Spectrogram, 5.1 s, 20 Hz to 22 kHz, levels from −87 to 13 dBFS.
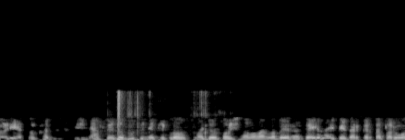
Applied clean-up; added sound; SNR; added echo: classical method Wiener filter.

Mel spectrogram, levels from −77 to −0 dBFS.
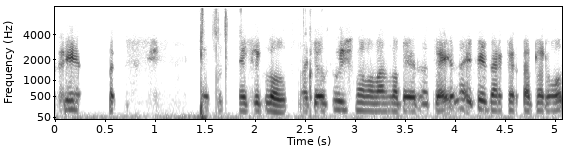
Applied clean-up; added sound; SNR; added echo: neural diffusion model UNIVERSE++.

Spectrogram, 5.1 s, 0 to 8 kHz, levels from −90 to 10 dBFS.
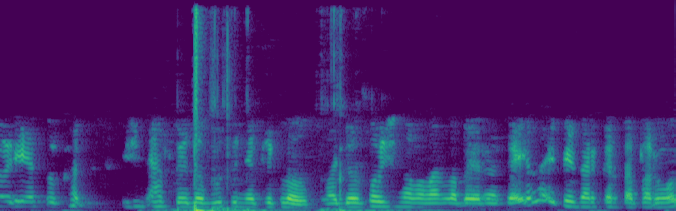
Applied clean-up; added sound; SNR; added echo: classical method log-MMSE.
